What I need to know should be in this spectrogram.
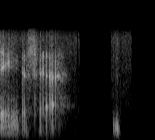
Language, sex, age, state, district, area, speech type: Assamese, male, 30-45, Assam, Sonitpur, rural, conversation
